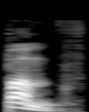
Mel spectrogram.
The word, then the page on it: bumf: anglais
